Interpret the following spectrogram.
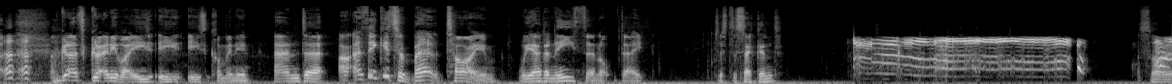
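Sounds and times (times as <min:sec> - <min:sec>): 
speech: 0:00.0 - 0:07.9, 0:11.4 - 0:11.7
baby crying in the street: 0:08.5 - 0:11.7.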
